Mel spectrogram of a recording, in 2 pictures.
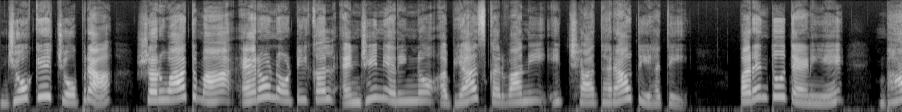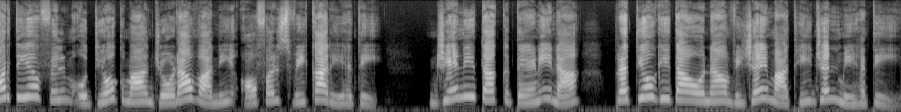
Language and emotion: Gujarati, neutral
